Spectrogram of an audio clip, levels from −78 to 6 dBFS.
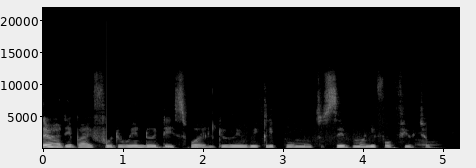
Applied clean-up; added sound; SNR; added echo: neural mask model RNNoise.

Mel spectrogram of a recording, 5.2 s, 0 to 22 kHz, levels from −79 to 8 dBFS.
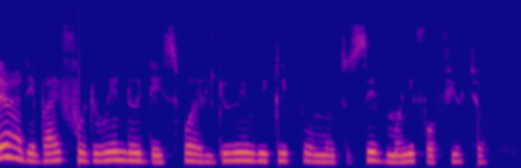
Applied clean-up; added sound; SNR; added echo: none; none; none; none.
